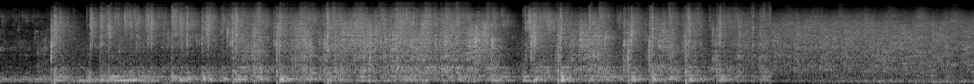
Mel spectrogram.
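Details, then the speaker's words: Pressurized gas-heated hot water system after replacing a Zilmet expansion vessel and refilling; hot tap opened to bleed air, irregular spitting and hissing bursts as water and air cough out; trapped air sputtering from tap. "So, that now should should let uh let water out of air out of this tap. So, we'll just open this up. Yes. Get lots of lots of air out of there."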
